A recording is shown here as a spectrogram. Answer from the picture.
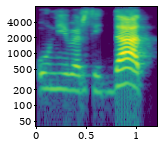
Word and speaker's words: universidad: o con más intensidad por ejemplo universidad Universidad d es la sílaba tónica es el acento prosódico y así con todas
